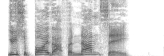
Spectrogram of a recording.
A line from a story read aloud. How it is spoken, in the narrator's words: I shouted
